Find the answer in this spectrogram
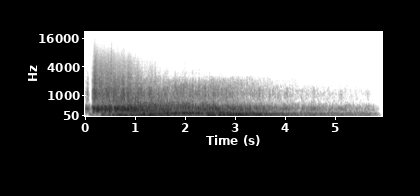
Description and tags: synthetic thru orangator, sortof a mix of ocean waves and thunder, another ambient that I haven't found a use for yet.
rain, watery, sea, ambient, atmospheric, orangator, synthetic, thunder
